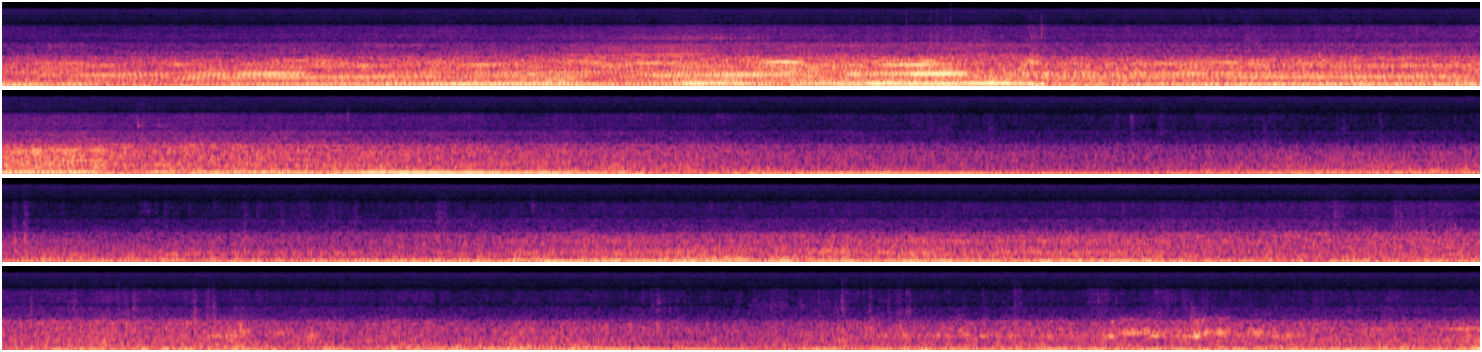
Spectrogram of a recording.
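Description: Car engine heard from inside the cabin, rising in pitch under acceleration, then dropping suddenly about five seconds in and falling further until about ten seconds in as the car slows, then running at a steady lower pitch.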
